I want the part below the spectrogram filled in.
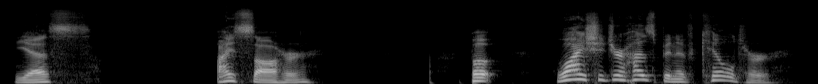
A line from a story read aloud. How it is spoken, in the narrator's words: spoke soothingly, as one would speak to a person who was quite mad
